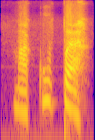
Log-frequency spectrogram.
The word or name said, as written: Macupa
